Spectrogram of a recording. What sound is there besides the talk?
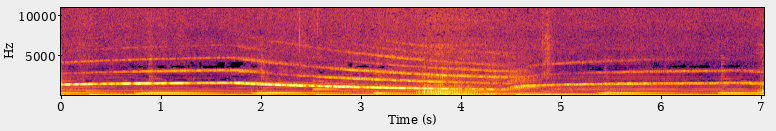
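ambulance siren passing outside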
